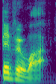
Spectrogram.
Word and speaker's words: bivouac: few pages God not good all right it's pronounced bivouac yeah yes it is a temporary Camp without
